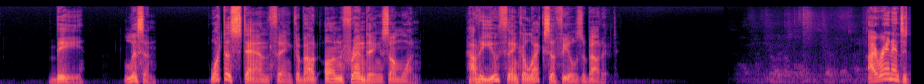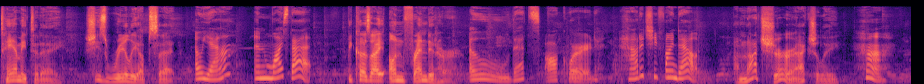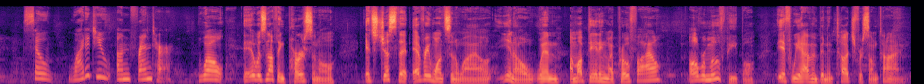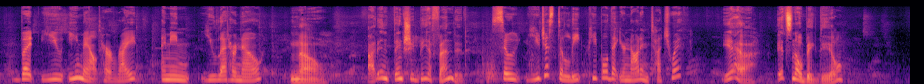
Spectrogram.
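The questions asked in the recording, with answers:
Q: What does Stan think about unfriending someone?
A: He thinks it's no big deal.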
